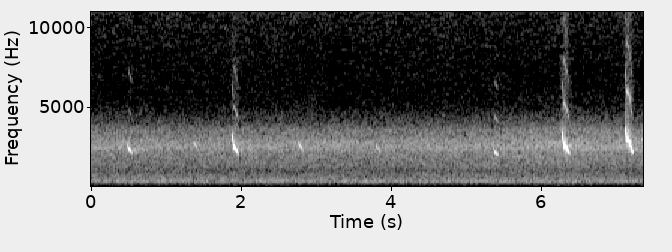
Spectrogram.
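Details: Osprey pair guarding their nest at Hellgate Canyon, Missoula, Montana, June 18, 2017: irregular series of high, thin downslurred whistles, mostly soft, with the loudest ringing notes bunched near the end, over steady hiss.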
